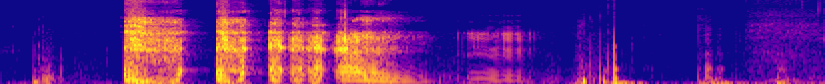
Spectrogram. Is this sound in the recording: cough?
yes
